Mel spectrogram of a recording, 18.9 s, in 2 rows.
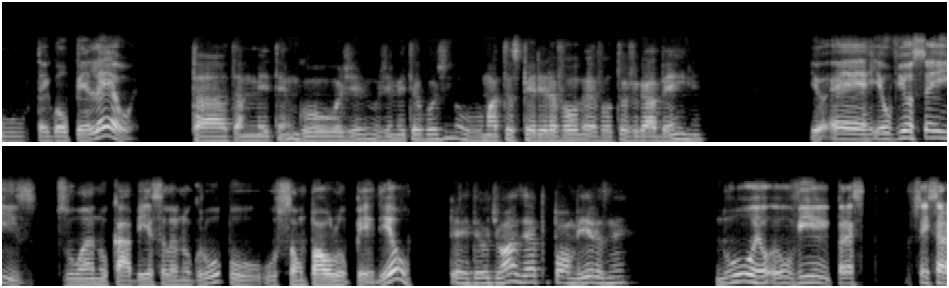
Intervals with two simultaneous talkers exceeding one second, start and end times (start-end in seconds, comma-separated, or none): none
